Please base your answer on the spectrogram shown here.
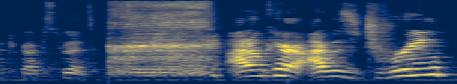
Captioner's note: loud slurping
